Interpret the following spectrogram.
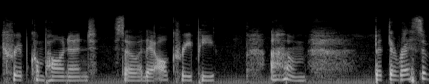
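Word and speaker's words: KREEP: weird component that we call creep and it's spelled k r e e p and Central potassium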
